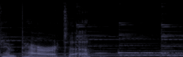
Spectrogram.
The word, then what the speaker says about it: Imperator: What do you think, Imperator? I hate that people pronounce it Emperor.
